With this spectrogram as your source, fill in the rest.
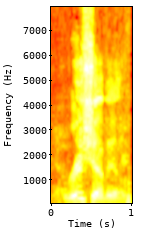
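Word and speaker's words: Russiaville: How do you say it? Prussiaville? – Rushaville.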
